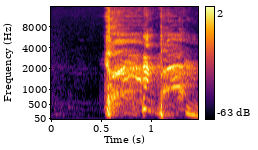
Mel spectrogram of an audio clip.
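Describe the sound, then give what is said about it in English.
A fairly loud cough bursts out after a brief quiet, followed by a couple more raspy, throaty coughs in quick succession. “And I do have a cough drop in my cough.”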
